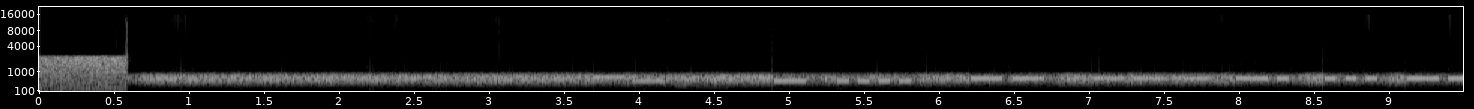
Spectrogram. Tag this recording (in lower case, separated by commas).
dial tone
